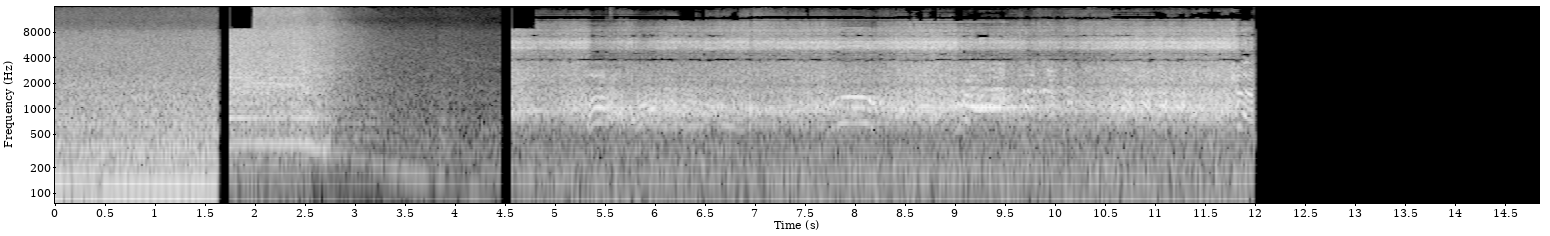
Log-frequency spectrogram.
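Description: Turbocharged Toyota 2JZ-GTE straight-six in a Nissan Silvia running hard on a chassis dyno with a steady low drone, cut off abruptly early in the clip; the revs then fall away as it winds down. After a short gap comes a thinner, noisier stretch of several seconds with short rises and falls in pitch, which stops abruptly before the end and leaves silence.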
